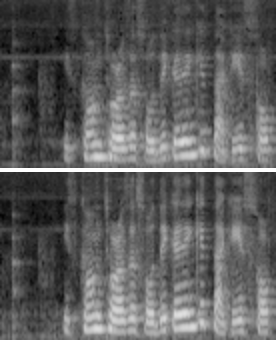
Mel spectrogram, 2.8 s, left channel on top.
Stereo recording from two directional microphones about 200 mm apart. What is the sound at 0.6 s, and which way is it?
Speech, 60° right (ahead or behind).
